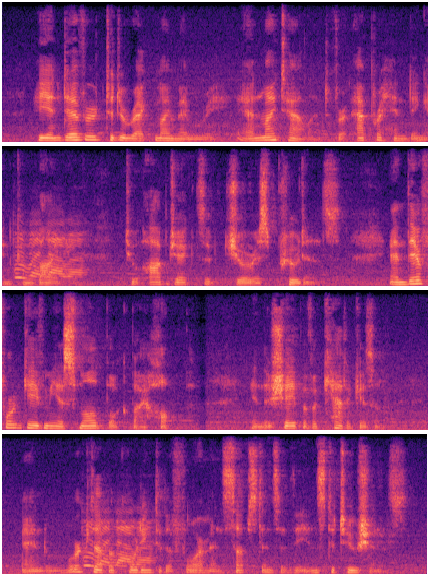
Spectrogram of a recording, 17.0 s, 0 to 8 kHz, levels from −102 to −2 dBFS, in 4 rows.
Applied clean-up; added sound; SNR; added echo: none; Subway, metro, underground; 12 dB; reverberation time 0.6 s.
